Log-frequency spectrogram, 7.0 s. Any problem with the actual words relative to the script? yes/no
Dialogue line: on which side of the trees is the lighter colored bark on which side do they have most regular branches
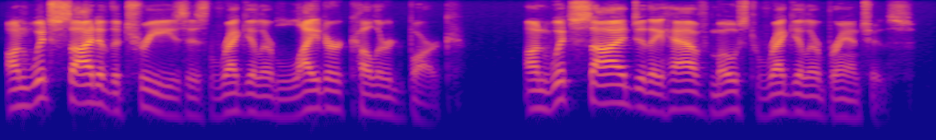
yes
